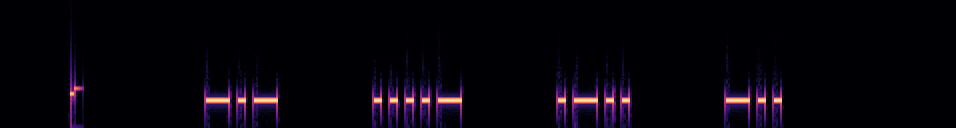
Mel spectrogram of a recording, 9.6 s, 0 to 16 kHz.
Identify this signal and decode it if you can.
Morse code, heard as a keyed tone, about 15 wpm, spaced as for 7 wpm, 700 Hz. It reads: K4LD
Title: USA Call Signs - 4 Characters - 4x Character Spacing - 15wpm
